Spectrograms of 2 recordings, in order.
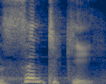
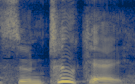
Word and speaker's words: Syntyche: But if you've got the Greek reading next to it, you might as well pronounce it the way they do. So it is Euodia and Syntyche.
